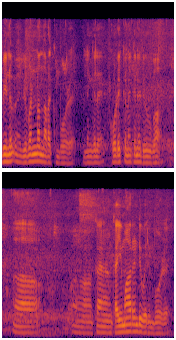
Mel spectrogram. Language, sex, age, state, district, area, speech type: Malayalam, male, 60+, Kerala, Idukki, rural, spontaneous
